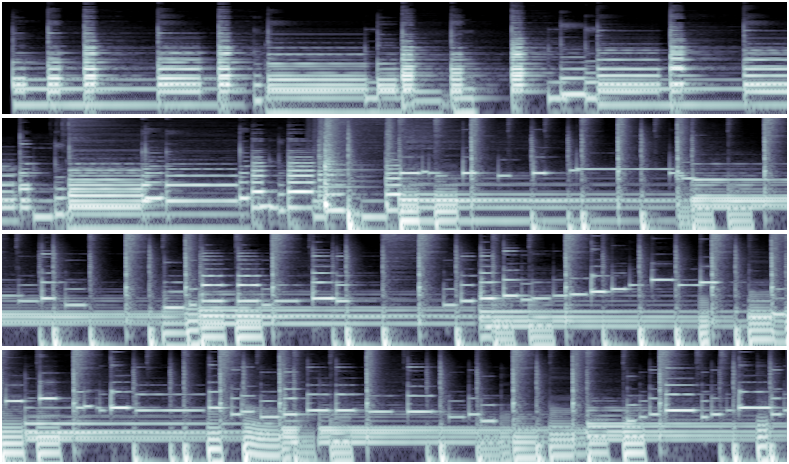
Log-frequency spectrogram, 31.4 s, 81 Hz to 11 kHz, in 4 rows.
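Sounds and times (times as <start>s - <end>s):
electric piano: 0.1s - 31.3s.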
